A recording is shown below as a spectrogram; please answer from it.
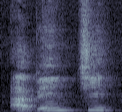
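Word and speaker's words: abinci: Now, Abinchi, you see the word and the letter C is pronounced chi in the GUOSA, and that is food.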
